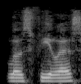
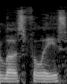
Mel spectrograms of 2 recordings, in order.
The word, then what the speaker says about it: Los Feliz: to live in in Los Feliz or Los Feliz however you want to pronounce it Silver Lake Area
